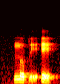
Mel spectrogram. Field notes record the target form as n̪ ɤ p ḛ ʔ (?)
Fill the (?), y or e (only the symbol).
e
